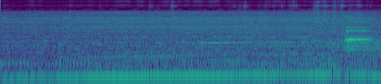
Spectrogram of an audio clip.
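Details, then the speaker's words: Tata diesel on a road test after repair (high-pressure pump, injectors cleaned, timing belt, new ECU, wiring fixed): a deep, even drone pulling under load with no knocking or hesitation, and good acceleration. "อัตราการเร่งดีนะครับ"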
